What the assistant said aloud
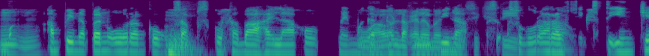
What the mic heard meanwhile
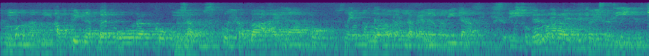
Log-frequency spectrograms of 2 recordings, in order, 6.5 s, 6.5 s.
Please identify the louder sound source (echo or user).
echo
